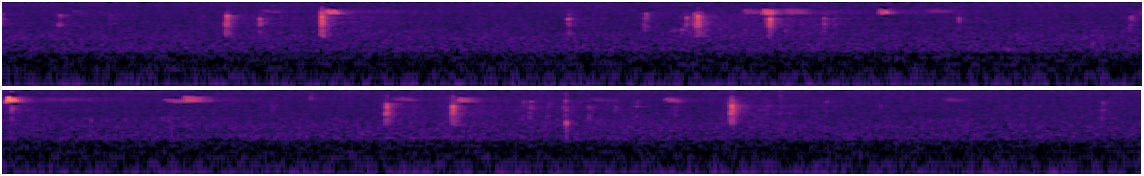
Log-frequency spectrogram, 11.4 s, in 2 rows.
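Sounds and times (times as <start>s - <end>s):
insect chirps and ticks in a forest thicket: 0.0s - 2.0s, 2.8s - 5.0s, 5.6s - 11.3s
faint steady hiss: 0.0s - 11.3s.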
